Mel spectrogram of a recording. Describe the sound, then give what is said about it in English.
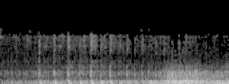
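A boat engine started by spinning its flywheel gives a fast, low, uneven chugging that swells louder and steadier toward the end, with no voices. “give the flywheel a spin.”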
